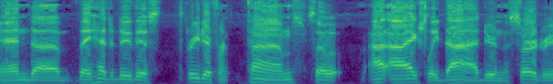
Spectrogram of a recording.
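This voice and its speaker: A man with a Southern US accent speaks at a moderate pace, his fairly low voice held in a flat monotone. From Louisiana. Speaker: guest. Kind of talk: casual conversation. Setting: internet call.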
